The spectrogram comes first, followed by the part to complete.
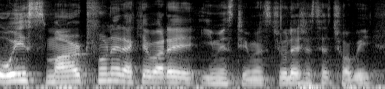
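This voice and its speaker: A man speaks in a high voice with lively, bouncing intonation. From Bangladesh. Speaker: tech YouTuber. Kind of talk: tech news vlog. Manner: casual and lively. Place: home room.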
